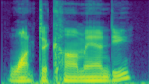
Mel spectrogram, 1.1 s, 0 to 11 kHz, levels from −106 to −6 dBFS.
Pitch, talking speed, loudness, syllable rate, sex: 105 Hz, 215 wpm, -19 LUFS, 5.0 syllables/s, male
